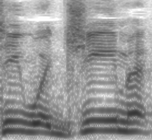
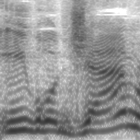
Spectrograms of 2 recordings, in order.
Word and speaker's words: Iwo Jima: It's Iwo Jima. We've always heard it. But if you've never pronounced it before and never said it before, you say something like Iwo Jama or something on here.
